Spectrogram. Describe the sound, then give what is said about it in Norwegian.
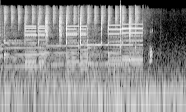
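A mobile phone rings with a bright, repeating electronic melody of short tonal bursts for a couple of seconds, then cuts off, heard over a steady low background rumble. “Åh faen, det kua. Det må jeg bare ta.”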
